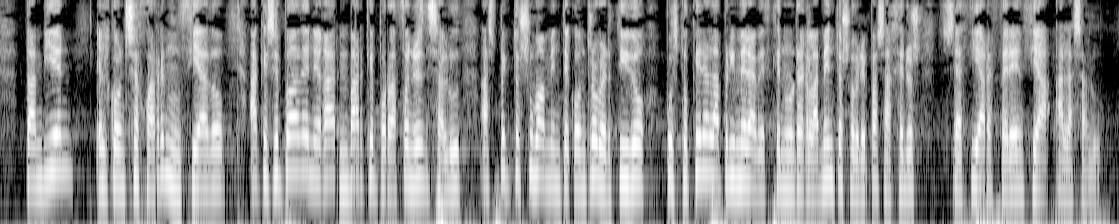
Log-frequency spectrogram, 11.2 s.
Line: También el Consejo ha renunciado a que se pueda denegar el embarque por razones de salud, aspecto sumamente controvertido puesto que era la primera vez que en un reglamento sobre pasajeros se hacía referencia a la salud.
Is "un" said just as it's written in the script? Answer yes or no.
yes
